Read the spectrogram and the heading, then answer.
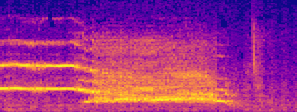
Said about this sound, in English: Do you ever wonder where that scream came from?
